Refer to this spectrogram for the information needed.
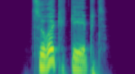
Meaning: second-person plural dependent present of zurückgeben
- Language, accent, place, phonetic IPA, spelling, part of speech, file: German, Germany, Berlin, [t͡suˈʁʏkˌɡeːpt], zurückgebt, verb, De-zurückgebt.ogg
